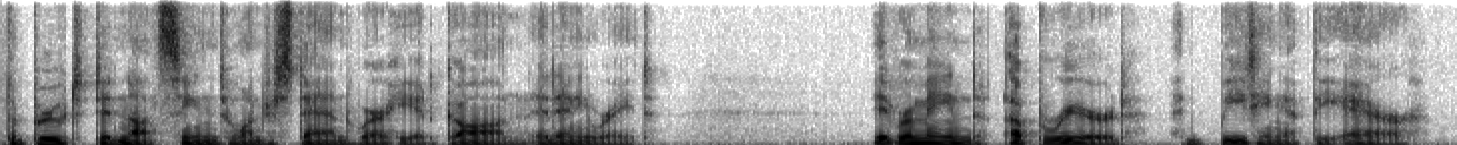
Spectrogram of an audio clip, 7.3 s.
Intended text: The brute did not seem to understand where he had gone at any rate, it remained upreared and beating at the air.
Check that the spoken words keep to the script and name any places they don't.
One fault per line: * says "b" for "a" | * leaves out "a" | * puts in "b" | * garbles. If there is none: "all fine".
all fine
